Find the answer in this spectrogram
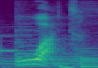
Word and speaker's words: ouatte: worldwide, with the word… ‘ouatte’, which means cotton wool and may be written completely differently, but is pronounced exactly the same.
